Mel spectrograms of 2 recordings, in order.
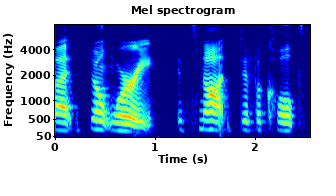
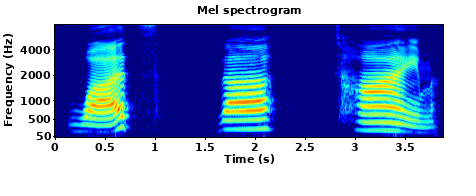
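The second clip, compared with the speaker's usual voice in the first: slow, louder, each word separated; 8 dB louder, much slower than usual. Shown as a demonstration. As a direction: isolate every word for learners. Word-by-word pronunciation demo for learners.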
